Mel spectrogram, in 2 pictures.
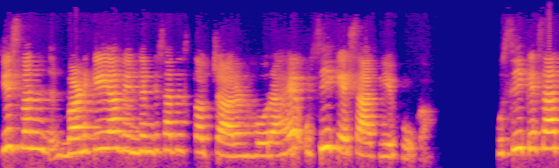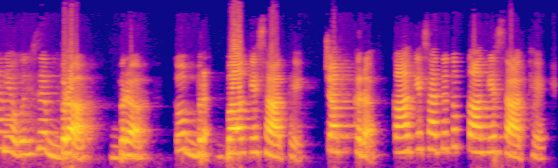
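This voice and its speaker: A woman's voice: high-pitched, lively intonation, normal speed, few pauses, reverberant, muffled recording. A woman teaching a Hindi lesson to children, patiently asking questions and answering them herself.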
